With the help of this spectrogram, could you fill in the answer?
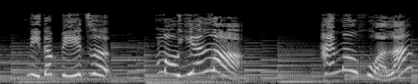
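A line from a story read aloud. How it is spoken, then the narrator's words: Loud clamoring. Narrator (Chinese): 可可猪也嚷嚷着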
